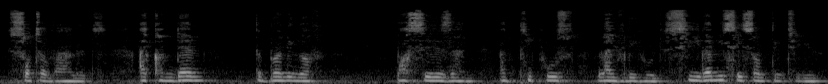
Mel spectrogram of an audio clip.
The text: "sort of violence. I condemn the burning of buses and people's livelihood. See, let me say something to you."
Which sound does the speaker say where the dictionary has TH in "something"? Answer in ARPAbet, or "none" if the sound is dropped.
TH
